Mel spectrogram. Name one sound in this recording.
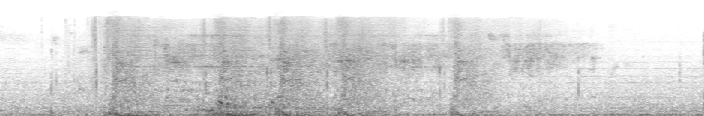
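An icy blast bursts and hisses loudly.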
